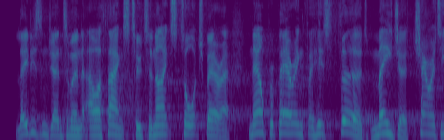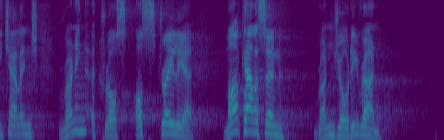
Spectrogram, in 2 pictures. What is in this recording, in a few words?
voiceover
